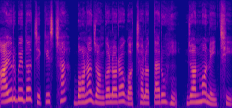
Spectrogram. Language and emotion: Odia, neutral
